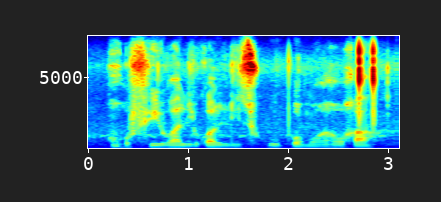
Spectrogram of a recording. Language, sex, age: Tswana, male, 21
